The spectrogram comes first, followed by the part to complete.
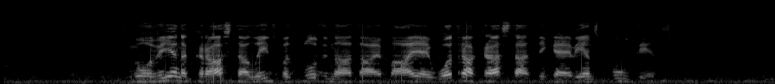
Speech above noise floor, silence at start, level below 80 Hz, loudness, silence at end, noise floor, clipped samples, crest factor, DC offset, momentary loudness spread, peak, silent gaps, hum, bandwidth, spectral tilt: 26 dB; 1.3 s; -66 dBFS; -37 LUFS; 0.25 s; -64 dBFS; under 0.1%; 20 dB; under 0.1%; 15 LU; -20 dBFS; none; none; 7.6 kHz; -1.5 dB/octave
